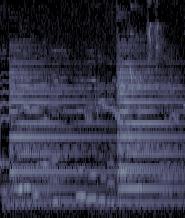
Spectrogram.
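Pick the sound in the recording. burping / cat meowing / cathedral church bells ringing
cathedral church bells ringing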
